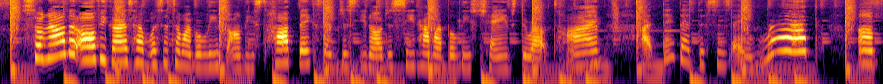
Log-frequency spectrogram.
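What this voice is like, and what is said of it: Congested, stuffy voice. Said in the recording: “my voice is a little annoying because of all the congestion going on because of the smoke and the fires”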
